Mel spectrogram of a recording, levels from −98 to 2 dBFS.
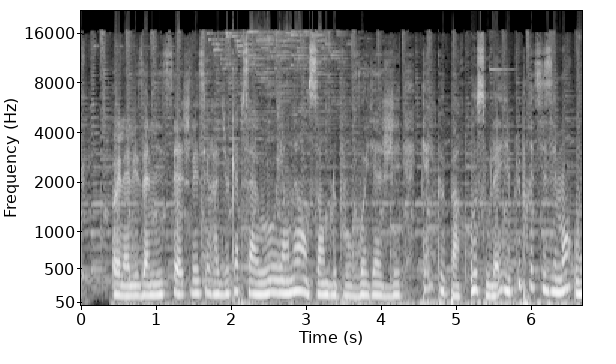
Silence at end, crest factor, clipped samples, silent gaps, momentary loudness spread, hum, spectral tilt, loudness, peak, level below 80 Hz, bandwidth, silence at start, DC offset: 0 s; 10 dB; 2%; none; 7 LU; none; -6 dB/octave; -10 LUFS; 0 dBFS; -24 dBFS; 17.5 kHz; 0 s; under 0.1%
